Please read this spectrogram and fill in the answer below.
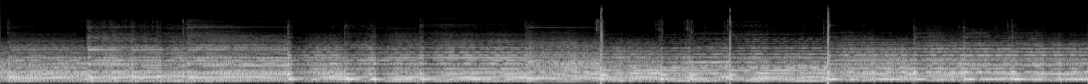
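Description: Vintage 1937 upright piano played in dense, sustained chords mixing white and black keys around C. A few sharp clicks cut through about six, seven and eight seconds in.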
